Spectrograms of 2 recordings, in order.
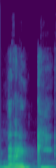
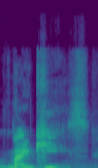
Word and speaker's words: Nike: my first pair of Nike shoes I pronounced it with one syllable not two and I made it a plural Nikes but even in the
